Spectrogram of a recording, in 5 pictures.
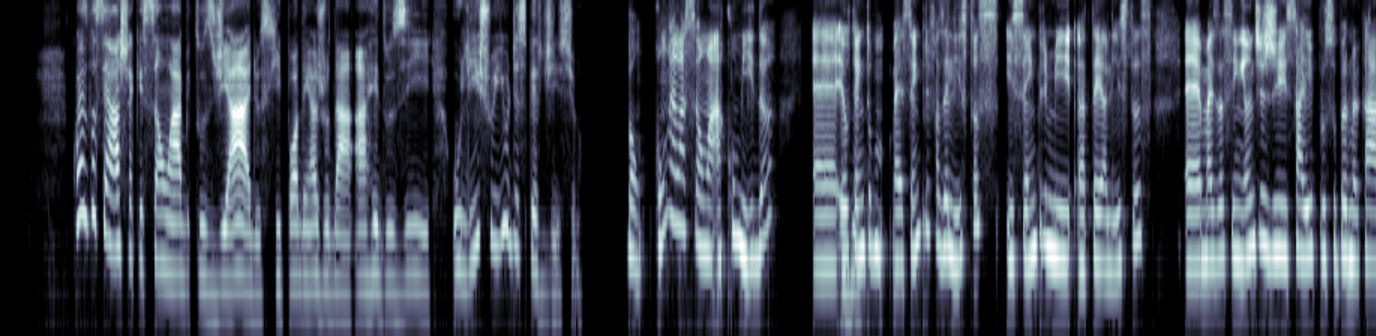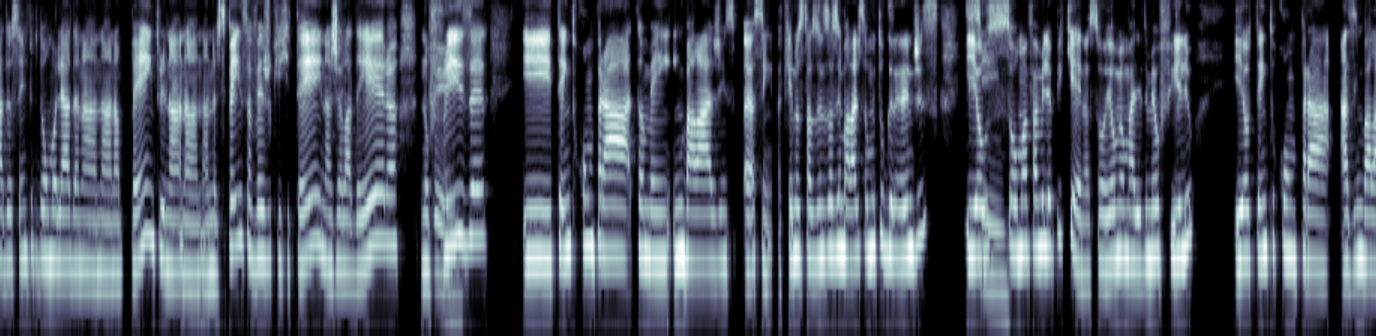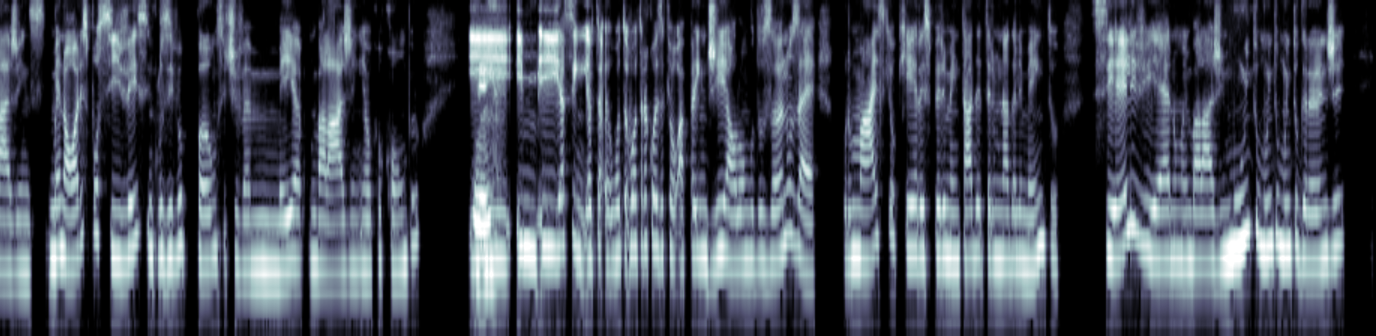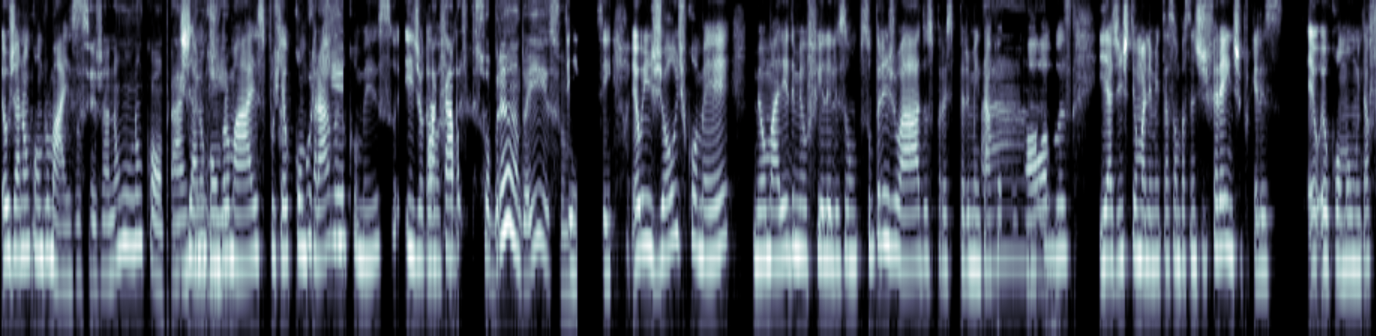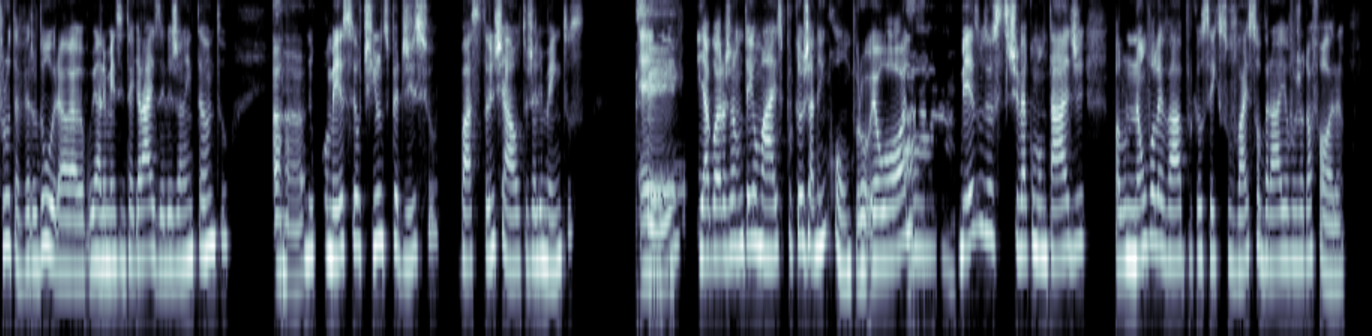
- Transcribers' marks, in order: tapping; in English: "pentry"; other background noise
- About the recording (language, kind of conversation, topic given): Portuguese, podcast, Que hábitos diários ajudam você a reduzir lixo e desperdício?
